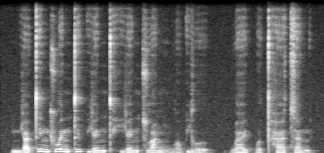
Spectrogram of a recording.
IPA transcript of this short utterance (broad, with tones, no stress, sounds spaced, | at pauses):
m j ä̰˨˩ t̪ i˥˧ n ʂ w ə˥˩ n t̪ i˥ p j ɛ˥ n t̪ʰ j ɛ˥ n t͡s w ɑ˥˩ ŋ m w ɔ˧˥ p j o˥˩ ʊ̯ | p w a˧˥ ɪ̯ p ɤ˥˩ t̪ʰ ä˥ t͡s a˥˩ n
